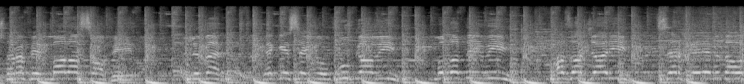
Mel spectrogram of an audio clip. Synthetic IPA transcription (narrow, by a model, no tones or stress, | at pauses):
t̪ɐɾəfeːmaːlaːsaːfeː | ɪlɪməɾ | ekesɐijõːbuːkaːʋiːmʊlət̪eʋiːɦɐzaːɾd͡ʒaːɾiːsɐɾxeːɾebɪd̪aːʋ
